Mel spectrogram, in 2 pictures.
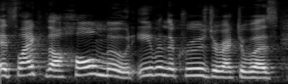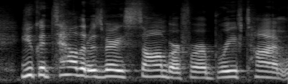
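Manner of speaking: ordinary delivery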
